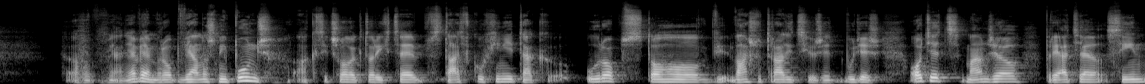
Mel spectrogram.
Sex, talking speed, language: male, 130 wpm, Slovak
